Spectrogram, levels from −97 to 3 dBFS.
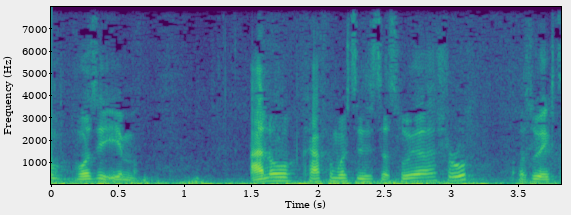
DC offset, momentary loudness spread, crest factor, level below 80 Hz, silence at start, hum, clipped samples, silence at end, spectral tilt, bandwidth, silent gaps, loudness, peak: under 0.1%; 14 LU; 18 dB; -28 dBFS; 0 s; none; under 0.1%; 0 s; -6 dB/octave; 8 kHz; none; -22 LUFS; 0 dBFS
